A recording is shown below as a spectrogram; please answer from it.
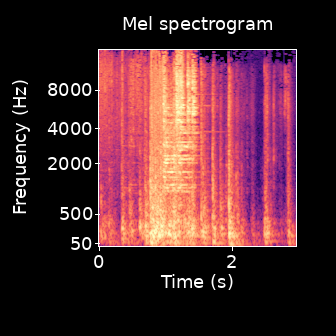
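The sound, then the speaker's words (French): A loud crashing thump as a pile of children tumbles down, a broad rumbling impact lasting under a second, followed by a few smaller knocks and thuds that trail off. “la montagne d'enfants tombe sur Horribilis”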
